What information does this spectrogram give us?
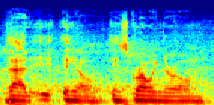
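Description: A man's voice: mid-range voice, steady tone, moderate pace. A male host asks casual, joking questions in an interview. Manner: jokey, conversational questions. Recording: outdoor crowd noise.

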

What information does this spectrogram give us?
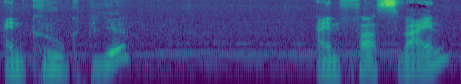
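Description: A man's voice: mid-range voice, very animated, drawn-out words. Man narrating a tabletop game over music. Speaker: game master and narrator of a tabletop role-playing game. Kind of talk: live tabletop game narration and improvised dialogue. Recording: music behind the voice.

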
